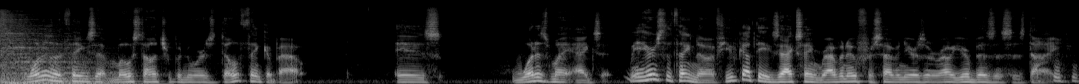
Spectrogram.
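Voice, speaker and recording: With an American accent, a man talks at a fairly quick pace and medium pitch, somewhat breathy, with lively intonation, on a very clean recording with a silent background. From US. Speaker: business consultant. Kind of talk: interview. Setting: on location in Vietnam.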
